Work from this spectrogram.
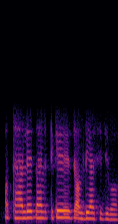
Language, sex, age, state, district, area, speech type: Odia, female, 30-45, Odisha, Nayagarh, rural, conversation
